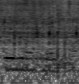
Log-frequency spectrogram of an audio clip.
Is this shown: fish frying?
yes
